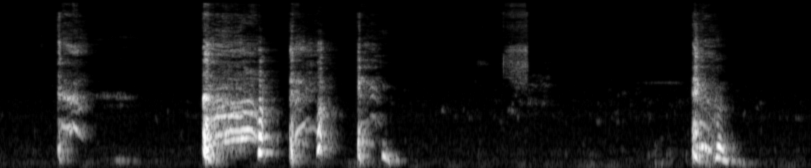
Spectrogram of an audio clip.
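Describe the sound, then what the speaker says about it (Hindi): A person coughs in a handful of harsh, separate bursts with short pauses between them, close by, with a faint throat-clearing sound mixed in. "मुझे कफ हो रहा है, खांसी हो रही है"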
